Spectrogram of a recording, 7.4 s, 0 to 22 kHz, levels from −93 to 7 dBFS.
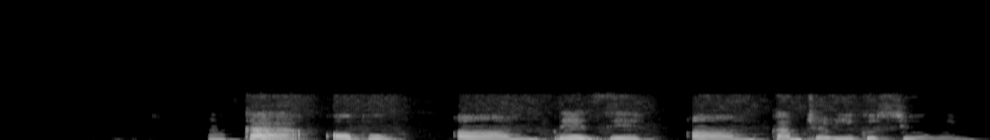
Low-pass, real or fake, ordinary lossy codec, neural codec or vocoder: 7.2 kHz; real; none; none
